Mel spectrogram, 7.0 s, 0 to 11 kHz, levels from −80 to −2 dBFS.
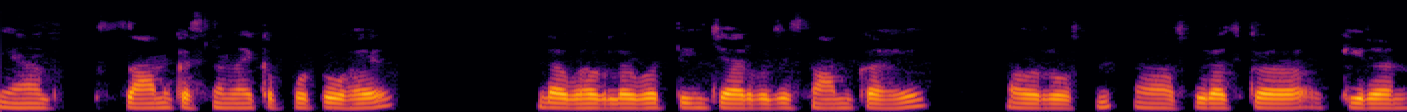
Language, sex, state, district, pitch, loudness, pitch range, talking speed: Hindi, male, Chhattisgarh, Balrampur, 135 Hz, -22 LUFS, 130-140 Hz, 170 wpm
